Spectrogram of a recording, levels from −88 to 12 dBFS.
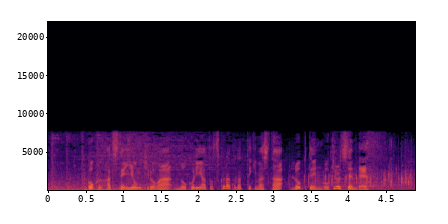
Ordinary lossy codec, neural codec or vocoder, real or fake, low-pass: none; none; real; none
